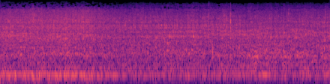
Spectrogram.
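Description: Powerboat engines running at low cruising speed as the boats pass: a steady, loud engine drone with a strong low hum.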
